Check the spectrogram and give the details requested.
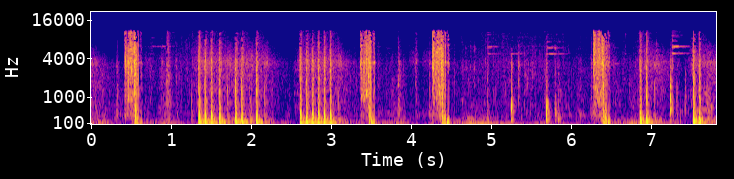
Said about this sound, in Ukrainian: Це ще почав працювати снайпер нашої сторони.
